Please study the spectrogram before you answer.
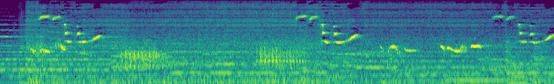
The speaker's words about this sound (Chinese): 啄木鸟飞来了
